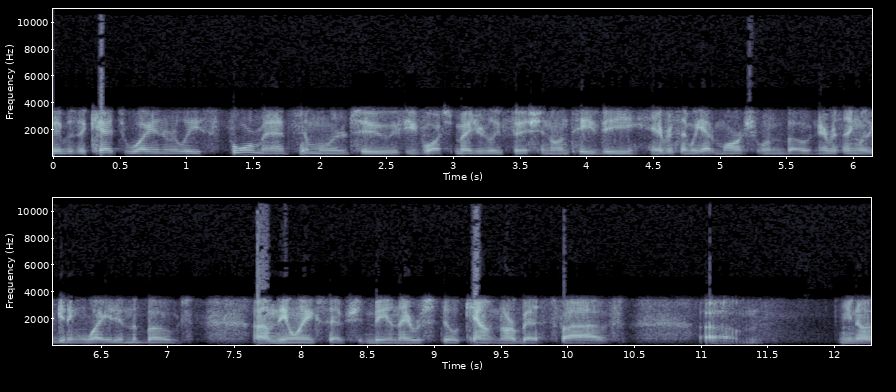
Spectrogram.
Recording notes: answers your phone calls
